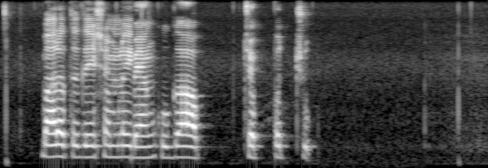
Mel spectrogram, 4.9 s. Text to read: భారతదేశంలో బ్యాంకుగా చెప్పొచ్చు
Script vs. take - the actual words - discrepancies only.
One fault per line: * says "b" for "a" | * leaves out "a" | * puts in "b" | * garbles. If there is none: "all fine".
all fine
